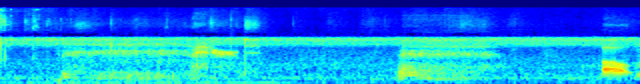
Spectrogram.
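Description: Insects trilling steadily in the background, fading in and out. A short wordless vocal sound like a grunt comes about four seconds in.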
